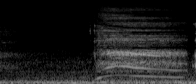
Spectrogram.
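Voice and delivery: soft, high drawn-in gasp; delighted gasp. Acted. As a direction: gasp softly at something adorable. Acted delight at seeing a puppy.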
